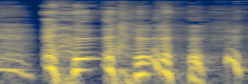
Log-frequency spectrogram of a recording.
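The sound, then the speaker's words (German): A rapid string of five or six short, voiced coughs and throat-clearing bursts, fairly loud, with no talking in between, like someone mimicking a coughing fit. “wirklich ich huste da, husten.”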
